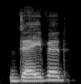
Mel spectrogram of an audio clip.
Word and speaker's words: d4vd: Some people look at his name and it looks it looks like D4 V D and he pronounces it David.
